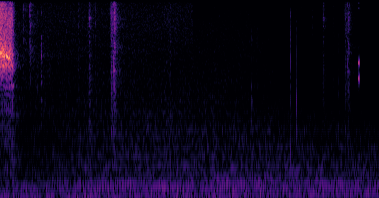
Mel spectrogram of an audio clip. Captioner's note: beeping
